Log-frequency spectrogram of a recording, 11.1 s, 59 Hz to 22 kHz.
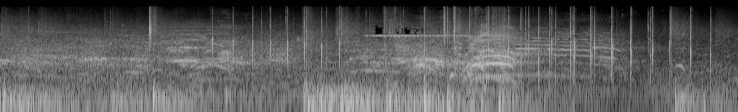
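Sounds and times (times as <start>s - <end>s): people shouting: 0.0s - 4.2s, 5.2s - 9.3s
echoing hall noise: 0.0s - 11.0s.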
